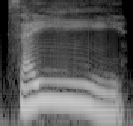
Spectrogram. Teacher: The sound A in say is E sliding into I, S-E-I. Robotic speakers often clip these vowels and make them short and pure.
